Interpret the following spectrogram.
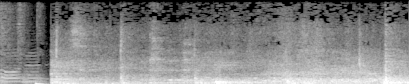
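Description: Background music cuts off about half a second in, giving way to indistinct voices and the hubbub of people climbing a narrow stone passage inside the pyramid, with a few sharp thumps.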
